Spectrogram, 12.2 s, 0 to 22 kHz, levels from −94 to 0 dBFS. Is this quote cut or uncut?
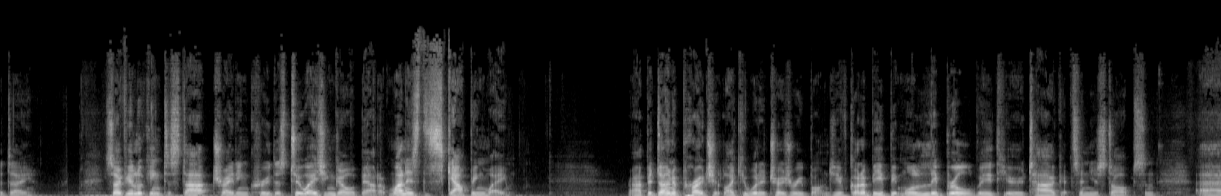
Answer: uncut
